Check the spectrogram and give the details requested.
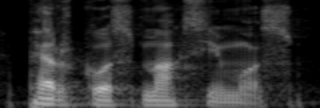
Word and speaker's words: Perkus Maximus: fact he's calling it percus Maximus or if you want to be more specific using the Latin pronunciation pedos Maximus percus maximus in his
